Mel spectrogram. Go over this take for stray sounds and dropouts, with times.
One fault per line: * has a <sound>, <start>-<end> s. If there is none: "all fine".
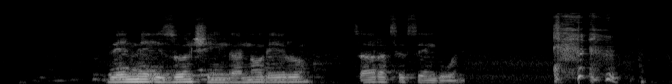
* has a cough, 5.5-6.2 s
